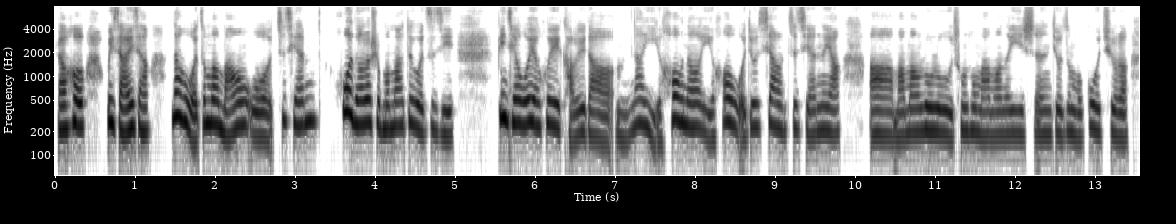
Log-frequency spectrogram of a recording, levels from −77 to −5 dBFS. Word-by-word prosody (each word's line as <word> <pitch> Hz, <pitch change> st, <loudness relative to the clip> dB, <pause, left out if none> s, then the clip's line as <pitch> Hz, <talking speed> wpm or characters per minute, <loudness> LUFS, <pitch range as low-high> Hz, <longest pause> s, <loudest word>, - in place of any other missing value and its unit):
“然 215 Hz, -1 st, +3 dB
后 235 Hz, -1 st, +5 dB, 0.3 s
我 260 Hz, -, +5 dB
一 -, -, +7 dB
想 205 Hz, -4 st, +3 dB
一 -, -, +6 dB
想：” 205 Hz, -3 st, 0 dB, 0.3 s
那 310 Hz, 0 st, +6 dB
我 160 Hz, -11 st, +4 dB
这 250 Hz, -, +1 dB
么 250 Hz, -2 st, +5 dB
忙， 210 Hz, +5 st, +2 dB
我 175 Hz, -6 st, 0 dB
之 280 Hz, -, -6 dB
前 265 Hz, 0 st, -1 dB, 0.2 s
获 365 Hz, -3 st, +4 dB
得 250 Hz, -3 st, +4 dB
了 255 Hz, +1 st, +5 dB
什 240 Hz, -1 st, -2 dB
么 215 Hz, 0 st, 0 dB
吗？ 230 Hz, +1 st, 0 dB
对 255 Hz, +1 st, -2 dB
我 220 Hz, -4 st, +2 dB
自 210 Hz, +2 st, -7 dB
己。 185 Hz, -1 st, -4 dB, 0.5 s
“并 300 Hz, -2 st, +7 dB
且 260 Hz, -1 st, +3 dB
我 250 Hz, 0 st, +4 dB
也 255 Hz, -3 st, +3 dB
会 235 Hz, -1 st, +1 dB
考 165 Hz, -, -7 dB
虑 190 Hz, +4 st, -1 dB
到： 170 Hz, -5 st, -3 dB
“嗯， 165 Hz, 0 st, -8 dB
那 245 Hz, +3 st, -2 dB
以 195 Hz, -11 st, -3 dB
后 280 Hz, -, +2 dB
呢？ 225 Hz, -3 st, 0 dB
以 170 Hz, -4 st, -4 dB
后 260 Hz, +10 st, 0 dB
我 225 Hz, -, -2 dB
就 225 Hz, 0 st, -2 dB
像 225 Hz, -2 st, -3 dB
之 220 Hz, +2 st, -7 dB
前 195 Hz, -3 st, -6 dB
那 205 Hz, 0 st, -2 dB
样， 190 Hz, -1 st, -4 dB, 0.3 s
啊， 180 Hz, -1 st, -2 dB
忙 175 Hz, +1 st, -3 dB
忙 195 Hz, +1 st, -2 dB
碌 205 Hz, 0 st, +2 dB
碌、 190 Hz, -3 st, +1 dB
匆 200 Hz, +3 st, -5 dB
匆 200 Hz, 0 st, -3 dB
忙 180 Hz, -1 st, -4 dB
忙 180 Hz, 0 st, -5 dB
地 185 Hz, 0 st, -5 dB
一 185 Hz, 0 st, -4 dB
生 185 Hz, +1 st, -6 dB
就 190 Hz, 0 st, -3 dB
这 195 Hz, +2 st, -6 dB
么 175 Hz, -2 st, -4 dB
过 210 Hz, 0 st, -2 dB
去 190 Hz, 0 st, -5 dB
了， 170 Hz, -1 st, -3 dB
205 Hz, 290 characters per minute, -19 LUFS, 185-240 Hz, 0.5 s, 一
